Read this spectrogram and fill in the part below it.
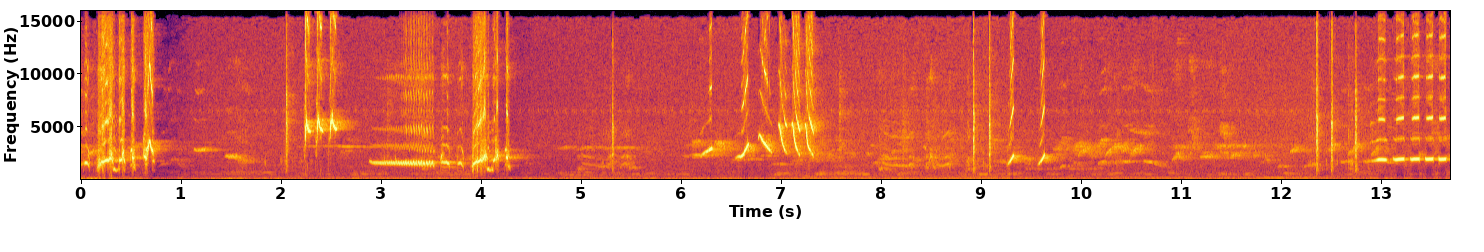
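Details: White-rumped shama long song played to stir rival shamas: scattered loud whistled phrases, sharp clicks and soft chattering notes spread through a quiet background, ending in a rapid ringing trill.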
